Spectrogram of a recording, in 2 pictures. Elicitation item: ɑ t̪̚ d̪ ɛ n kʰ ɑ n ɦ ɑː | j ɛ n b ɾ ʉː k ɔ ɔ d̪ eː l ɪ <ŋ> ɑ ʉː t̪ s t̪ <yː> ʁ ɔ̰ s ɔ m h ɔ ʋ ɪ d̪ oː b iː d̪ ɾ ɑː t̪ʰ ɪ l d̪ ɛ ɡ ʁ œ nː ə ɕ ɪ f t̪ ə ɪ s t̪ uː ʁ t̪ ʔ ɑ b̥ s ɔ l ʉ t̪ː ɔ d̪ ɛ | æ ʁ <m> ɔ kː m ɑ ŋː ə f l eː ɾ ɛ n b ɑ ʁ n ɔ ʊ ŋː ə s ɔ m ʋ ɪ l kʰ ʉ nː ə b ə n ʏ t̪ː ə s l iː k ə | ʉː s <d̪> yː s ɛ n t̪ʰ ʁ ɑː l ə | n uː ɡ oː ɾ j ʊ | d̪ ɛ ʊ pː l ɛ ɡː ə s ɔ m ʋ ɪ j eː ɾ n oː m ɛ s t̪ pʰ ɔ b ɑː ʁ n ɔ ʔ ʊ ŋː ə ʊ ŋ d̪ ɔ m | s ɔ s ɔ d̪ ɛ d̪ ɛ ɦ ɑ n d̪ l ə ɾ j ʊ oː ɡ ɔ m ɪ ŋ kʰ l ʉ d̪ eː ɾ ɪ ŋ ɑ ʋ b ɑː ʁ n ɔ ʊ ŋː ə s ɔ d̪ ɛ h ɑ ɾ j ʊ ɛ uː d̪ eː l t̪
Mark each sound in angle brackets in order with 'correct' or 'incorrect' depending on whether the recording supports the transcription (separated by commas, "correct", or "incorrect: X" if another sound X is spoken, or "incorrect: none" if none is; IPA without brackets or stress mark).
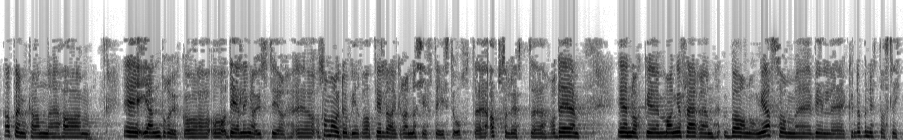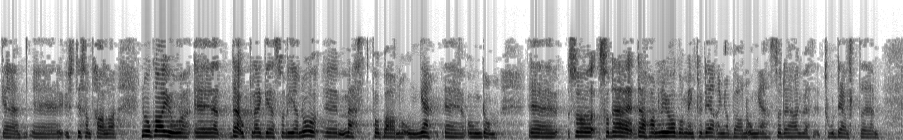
correct, correct, incorrect: n, incorrect: t̪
